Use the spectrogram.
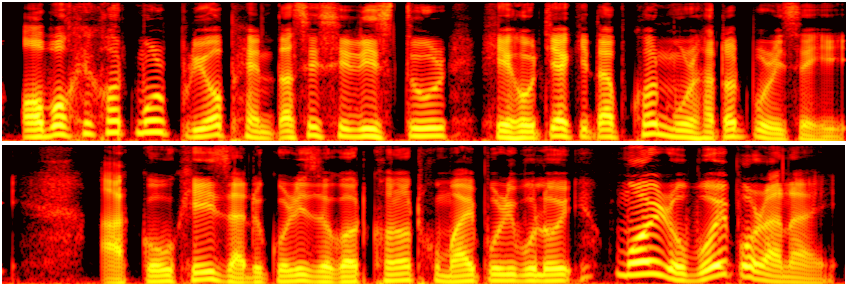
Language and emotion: Assamese, happy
